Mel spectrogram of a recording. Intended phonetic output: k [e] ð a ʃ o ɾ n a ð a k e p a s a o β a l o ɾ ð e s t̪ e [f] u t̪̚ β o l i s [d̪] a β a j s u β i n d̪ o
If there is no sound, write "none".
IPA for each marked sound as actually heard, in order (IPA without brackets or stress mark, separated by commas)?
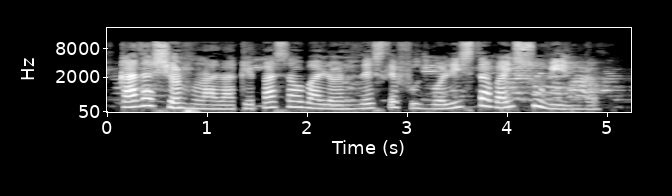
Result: a, f, t̪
